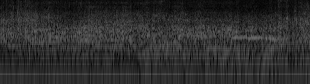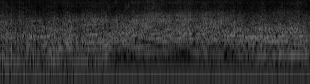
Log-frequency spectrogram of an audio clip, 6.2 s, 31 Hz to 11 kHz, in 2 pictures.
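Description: A Bugatti Type 35B vintage racing car at the Monaco Historic Grand Prix, engine note rising and falling in a loud continuous whine as it passes, with no talk.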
